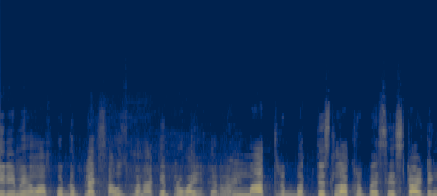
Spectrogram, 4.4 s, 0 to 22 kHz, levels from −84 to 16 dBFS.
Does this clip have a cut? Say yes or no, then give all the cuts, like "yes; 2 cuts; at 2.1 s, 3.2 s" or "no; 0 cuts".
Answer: yes; 1 cut; at 2.4 s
